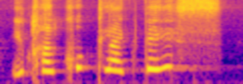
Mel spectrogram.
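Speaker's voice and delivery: put-on weepy squeak of awe, very high, tearful. Retelling dad's reaction to the cooking: imitating dad tearfully amazed. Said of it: "every little thing makes him cry".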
